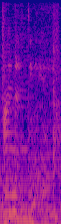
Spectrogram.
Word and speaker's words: inetd: The internet daemon, pronounced INET D.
